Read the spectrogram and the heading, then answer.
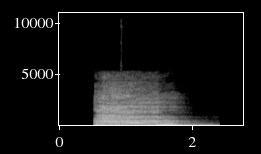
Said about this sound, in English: Please, for goodness sake, the lion's getting closer.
